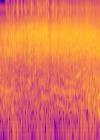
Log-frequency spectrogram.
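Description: Small waves washing in over the sand at the sea's edge, a steady rushing hiss of water and foam.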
